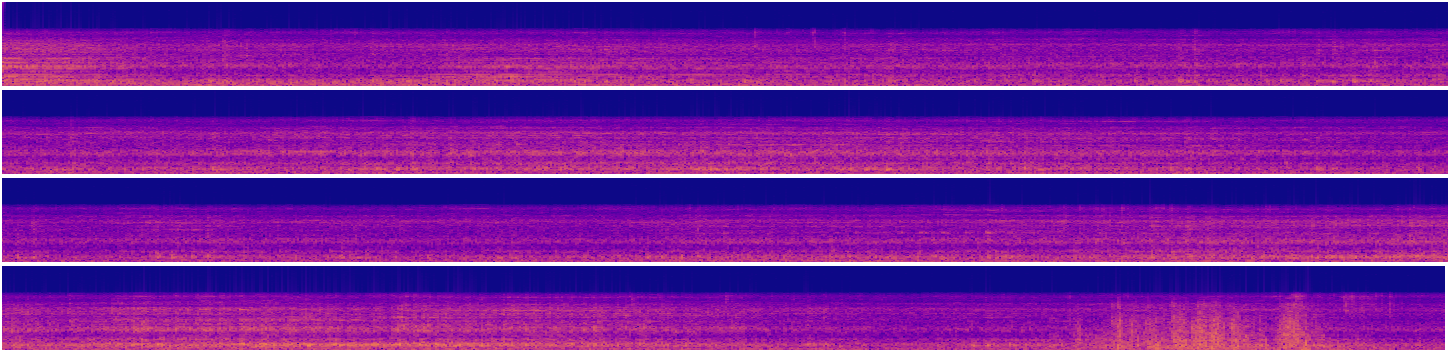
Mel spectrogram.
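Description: Intermodal freight train passing: the steady rumble and rattle of container and trailer cars rolling over the rails, with a brief louder surge of noise near the end.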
